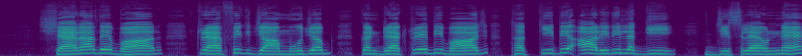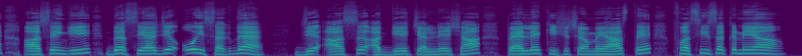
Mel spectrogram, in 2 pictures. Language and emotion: Dogri, sad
